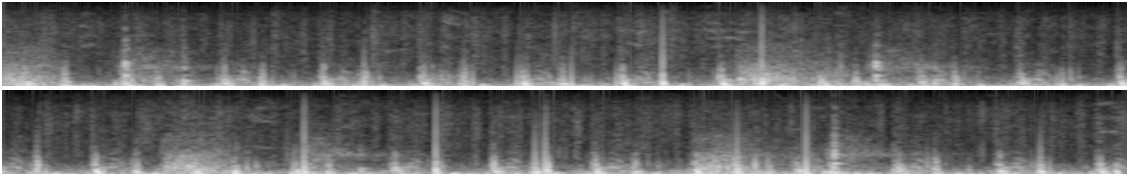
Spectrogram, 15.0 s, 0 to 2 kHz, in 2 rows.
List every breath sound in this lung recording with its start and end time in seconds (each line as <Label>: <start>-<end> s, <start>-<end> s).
Inhalation: 4.74-5.75 s, 8.52-9.37 s, 12.12-12.98 s
Crackles: 4.74-5.75 s, 8.52-9.37 s, 12.12-12.98 s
